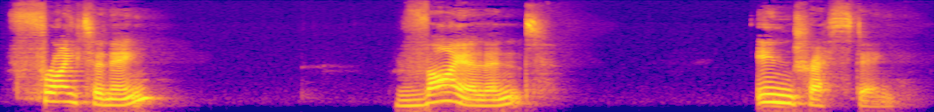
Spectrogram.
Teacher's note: three syllable words with the first syllable stressed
